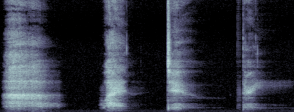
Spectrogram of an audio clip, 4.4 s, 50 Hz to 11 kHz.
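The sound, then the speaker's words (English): Breathing during a slow breathing exercise: one long, airy breath, then three shorter, sharper breath sounds with pauses between them. The breaths are soft and unvoiced, with no talk. “So let's do it together, okay? One breath in and then a slow 4 second exhale.”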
